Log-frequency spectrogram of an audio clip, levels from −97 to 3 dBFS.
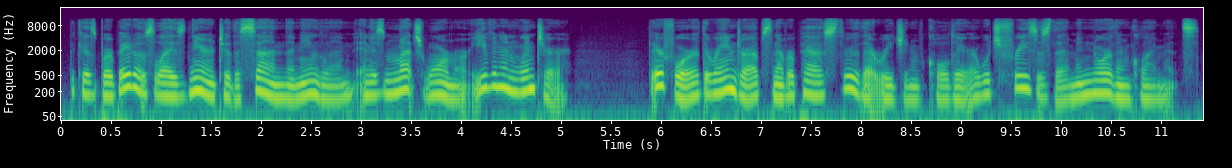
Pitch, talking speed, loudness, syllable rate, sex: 170 Hz, 180 wpm, -18 LUFS, 5.0 syllables/s, female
